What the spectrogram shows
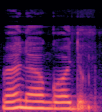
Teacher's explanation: Bu qaf hərfi qa. Dəl hərfinin üzərində cəzm var. Qalqala edərək oxuyuruq.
